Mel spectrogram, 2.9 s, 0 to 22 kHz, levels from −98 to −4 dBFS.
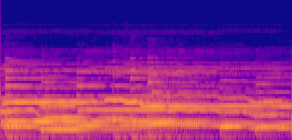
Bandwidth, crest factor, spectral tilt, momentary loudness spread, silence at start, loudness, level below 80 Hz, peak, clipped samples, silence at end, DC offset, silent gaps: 9 kHz; 14 dB; -7 dB/octave; 5 LU; 0 s; -29 LUFS; -68 dBFS; -16 dBFS; under 0.1%; 0 s; under 0.1%; none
